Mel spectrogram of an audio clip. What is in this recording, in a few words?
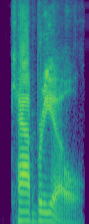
"cabriole", American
